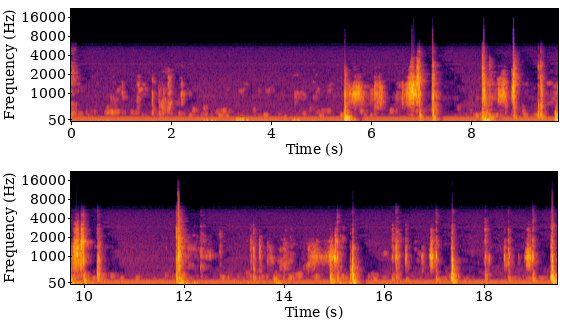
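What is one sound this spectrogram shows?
A plastic case taps and clicks as it is handled.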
